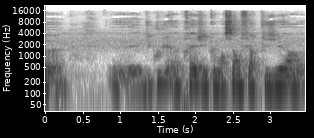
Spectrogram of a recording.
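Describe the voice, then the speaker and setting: The man talks at medium pitch with fairly even intonation. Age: 40s. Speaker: advertising creative. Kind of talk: interview. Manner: halting.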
